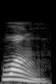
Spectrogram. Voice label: "uang4", taiwanese Syllables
